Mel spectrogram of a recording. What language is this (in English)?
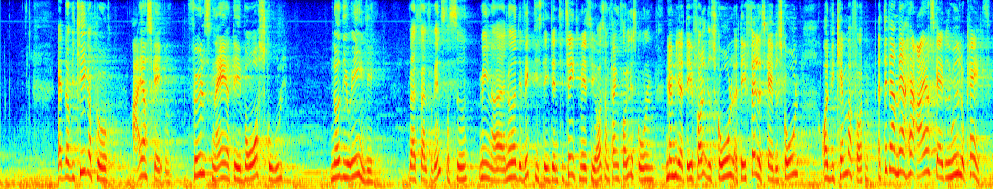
Danish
